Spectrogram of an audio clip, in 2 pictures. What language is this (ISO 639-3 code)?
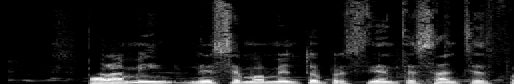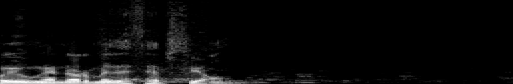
glg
